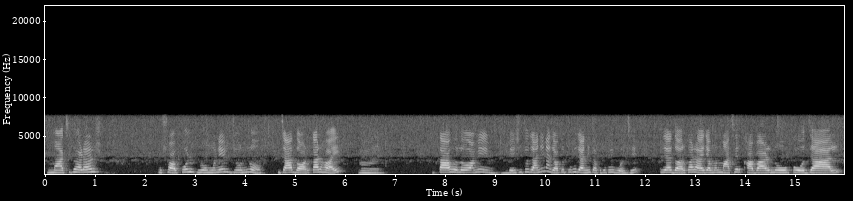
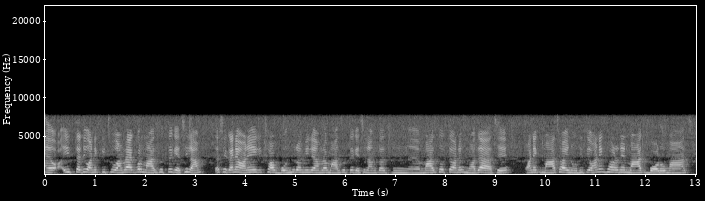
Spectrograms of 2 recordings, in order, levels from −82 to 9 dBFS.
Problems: constant background noise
